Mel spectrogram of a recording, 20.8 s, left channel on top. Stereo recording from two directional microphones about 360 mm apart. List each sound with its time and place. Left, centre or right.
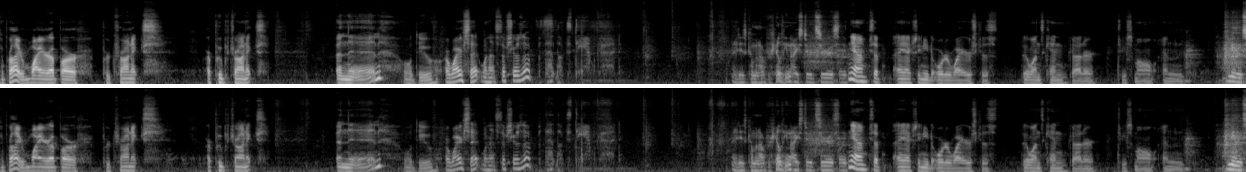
0.0 s speech: centre
5.5 s speech: centre
9.8 s whispering: centre
11.8 s speech: centre
14.2 s speech: centre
